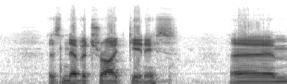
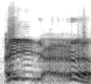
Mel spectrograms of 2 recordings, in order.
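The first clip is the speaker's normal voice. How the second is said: much higher put-on voice; Paddy's reply. Paddy answering the bullies, in a high silly voice. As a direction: squeak it out in a daft voice. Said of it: "And he'd go".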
